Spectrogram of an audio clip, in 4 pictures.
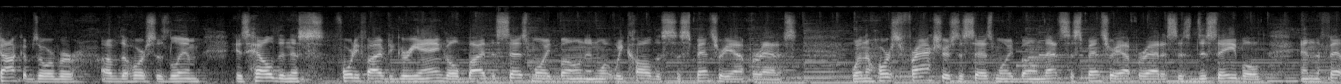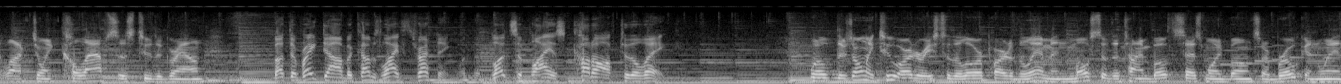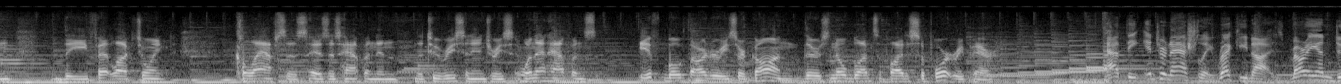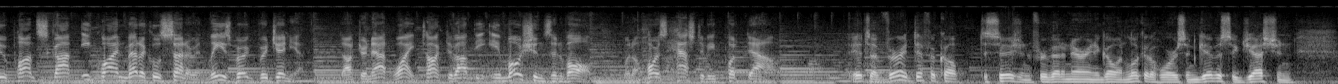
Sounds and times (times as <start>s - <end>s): Speech: 0.0s - 15.5s, 16.2s - 20.1s, 21.5s - 28.6s, 29.2s - 36.8s, 37.9s - 48.1s, 48.7s - 53.2s
Music: 0.0s - 53.6s.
